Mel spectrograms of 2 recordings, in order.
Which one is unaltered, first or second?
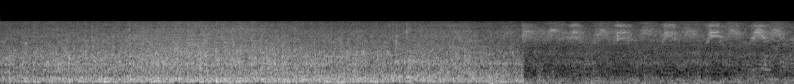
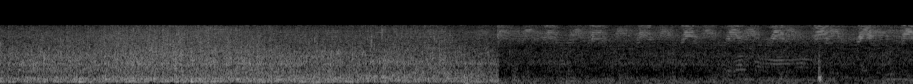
second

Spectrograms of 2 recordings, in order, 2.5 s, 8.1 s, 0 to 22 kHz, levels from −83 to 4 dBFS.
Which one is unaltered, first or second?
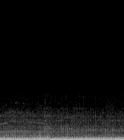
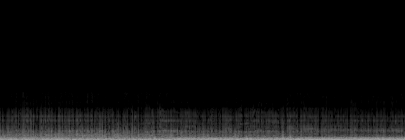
first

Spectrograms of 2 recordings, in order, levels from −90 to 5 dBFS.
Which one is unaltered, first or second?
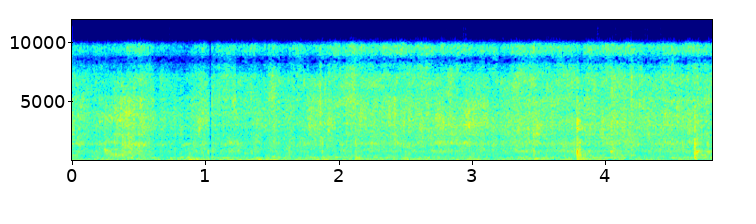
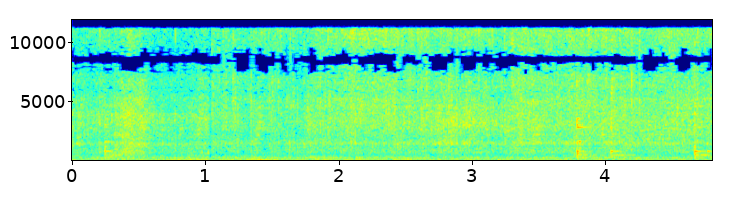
second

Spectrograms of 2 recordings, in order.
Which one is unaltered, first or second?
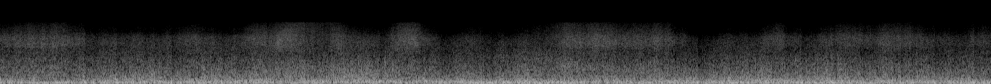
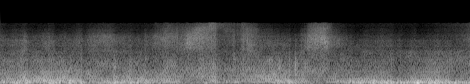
first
